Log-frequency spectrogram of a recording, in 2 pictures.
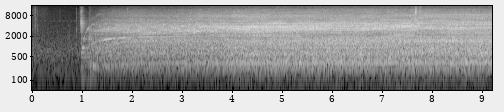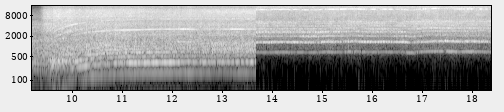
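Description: A vacuum cleaner switched on about a second in, its motor whine rising and then holding steady. Partway through, a random orbital sander with a coarse 50-grit pad spins up and runs on the cast iron skillet alongside it, louder. Near the end the sound changes abruptly to a thinner, higher running tone.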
